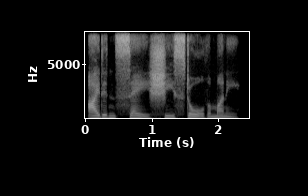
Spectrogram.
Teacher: Emphasizing say suggests you implied it without saying it.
